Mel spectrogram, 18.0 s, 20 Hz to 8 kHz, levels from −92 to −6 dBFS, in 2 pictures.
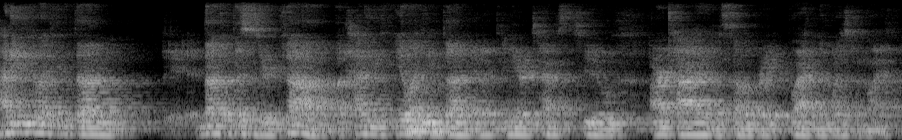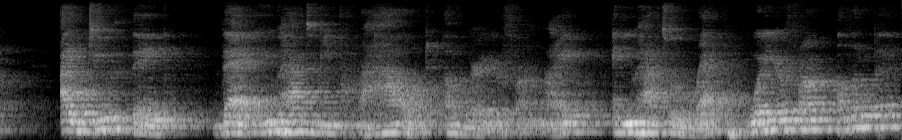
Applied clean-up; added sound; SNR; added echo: none; none; none; reverberation time 1.2 s.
